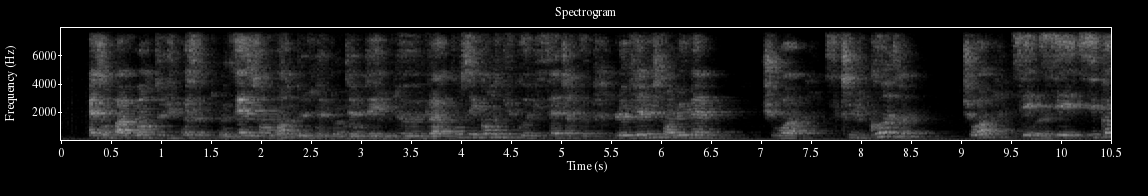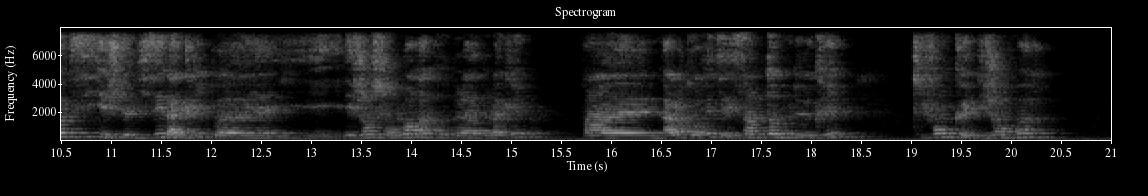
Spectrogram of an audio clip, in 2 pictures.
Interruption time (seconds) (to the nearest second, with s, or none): 2 s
